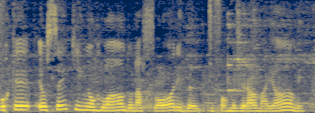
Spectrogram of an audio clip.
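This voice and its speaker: Over noticeable background noise, a woman speaks fairly slowly in a medium pitch with ordinary pitch variation. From Brazil. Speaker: former paralegal, immigrant. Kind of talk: casual chat.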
